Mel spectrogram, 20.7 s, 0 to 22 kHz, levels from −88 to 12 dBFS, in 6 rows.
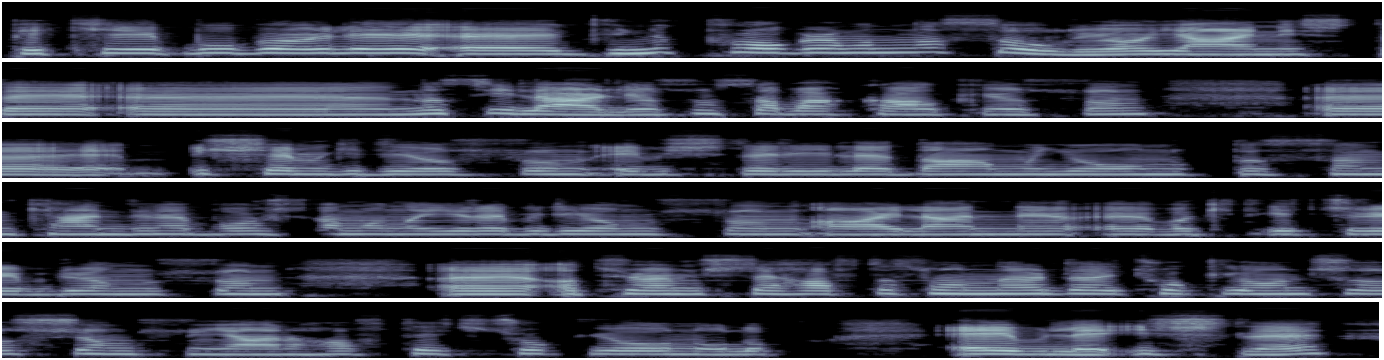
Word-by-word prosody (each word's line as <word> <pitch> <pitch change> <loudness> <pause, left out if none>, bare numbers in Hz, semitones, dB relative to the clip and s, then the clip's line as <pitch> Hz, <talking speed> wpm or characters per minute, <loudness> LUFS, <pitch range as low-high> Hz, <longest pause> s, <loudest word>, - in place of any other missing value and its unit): Peki, 255 +3 0
bu, 270 +1 -2
böyle, 270 0 +6
eee, 210 -3 +6
günlük 250 +4 -1
programın 285 -1 +2
nasıl 310 -2 -4
oluyor? 185 -2 +1
Yani, 185 -2 +5
işte, 185 +1 -3 0.2
eee, 180 0 0
nasıl 230 +2 -3
ilerliyorsun? 175 -2 +4
Sabah 200 -3 -1
kalkıyorsun, 180 +3 -3 0.4
eee, 185 -4 0 0.2
işe 220 -1 0
mi 195 - -5
gidiyorsun, 190 0 -6
ev 185 - -4
işleriyle 190 +1 -3
daha 190 0 +2
mı 190 0 -6
yoğunluktasın, 190 +1 -7
kendine 195 0 -1
boş 200 0 -7
zaman 205 -1 -5
ayırabiliyor 200 0 -3
musun, 195 0 -9
ailenle, 185 +1 +2 0.2
eee, 190 -1 0
vakit 195 +2 -8
geçirebiliyor 195 0 -3
musun? 200 +1 -6 0.4
Eee, 200 0 +6
atıyorum, 210 0 0
işte, 205 +2 -4
hafta 210 +2 -2
sonları 225 0 0
da 225 -1 +1
çok 220 +1 -7
yoğun 215 -1 -1
çalışıyor 215 0 -4
musun? 190 -1 -10
Yani, 180 0 +3
hafta 195 +4 -7
içi 205 -1 -11
çok 225 -3 -6
yoğun 200 -2 -2
olup 185 +1 -5 0.4
evle, 195 -4 +7
işle, 185 +1 0
195 Hz, 150 wpm, -20 LUFS, 185-215 Hz, 0.4 s, evle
